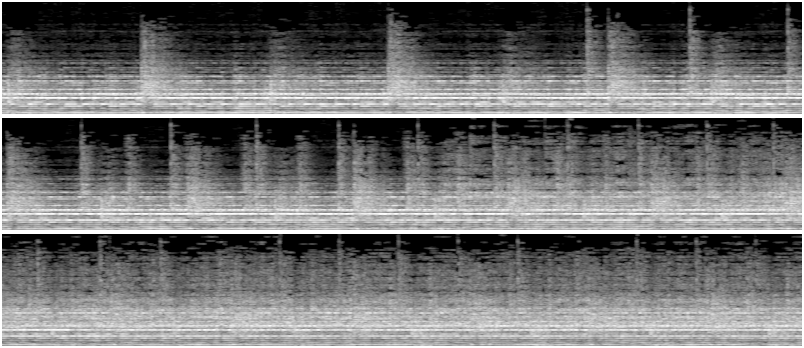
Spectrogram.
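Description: Orbital periods are turned into musical tones. Sustained harmonic drones layer over one another while many bright, bell-like strikes fall in an uneven rhythm. The sound stays loud and dense throughout, with no voices.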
